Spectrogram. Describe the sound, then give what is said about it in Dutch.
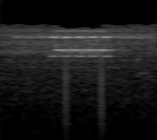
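A telephone rings with a bright, warbling electronic trill in a short burst as someone calls in during a radio broadcast, clear, with faint background noise and no one talking. “En dan heb ik nog even tussendoor telefoon, één momentje.”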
